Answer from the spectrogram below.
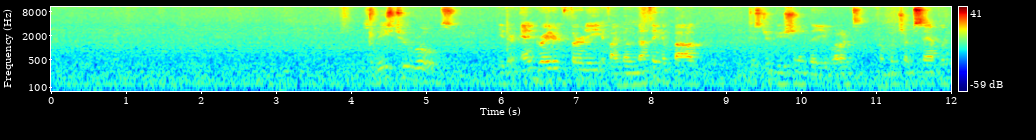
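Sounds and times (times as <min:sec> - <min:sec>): low rumble with hiss: 0:00.0 - 0:12.0.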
